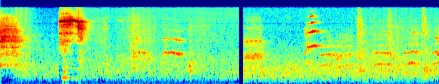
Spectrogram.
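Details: Rainbow lorikeets in a garden on the Central Coast, NSW, Australia, give a loud, harsh, high screech, then a second grating burst a few seconds later, with softer chirps and twitters between.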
